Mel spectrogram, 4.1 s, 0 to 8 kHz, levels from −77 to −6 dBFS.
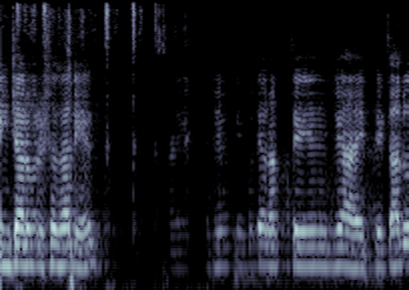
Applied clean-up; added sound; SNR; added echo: neural mask model DeepFilterNet 3.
